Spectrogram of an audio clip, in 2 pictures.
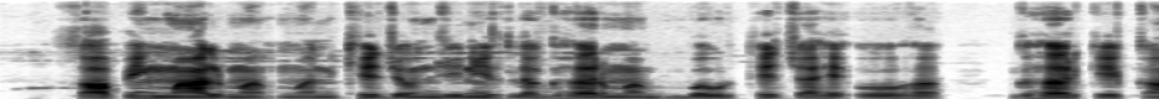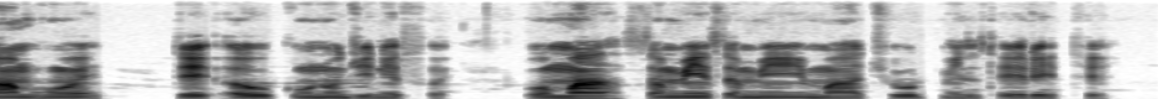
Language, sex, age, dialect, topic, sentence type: Chhattisgarhi, male, 18-24, Western/Budati/Khatahi, banking, statement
